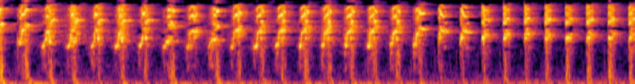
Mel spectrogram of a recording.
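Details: Lovebird provoked into long ngekek chattering, calling a rival: rapid, even string of harsh high chips, about three per second, steady and unbroken, indoors.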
